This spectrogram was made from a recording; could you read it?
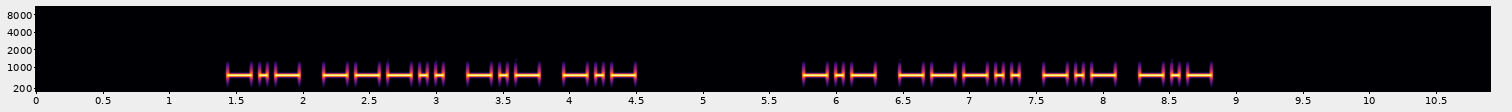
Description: Morse code, heard as a keyed tone, about 20 wpm, 700 Hz. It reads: K8KK K8KK
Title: USA Call Signs - 4 Characters - Repeated 2x - 20wpm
